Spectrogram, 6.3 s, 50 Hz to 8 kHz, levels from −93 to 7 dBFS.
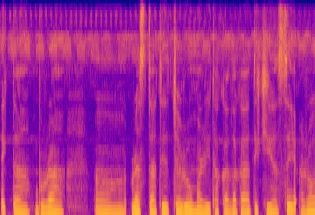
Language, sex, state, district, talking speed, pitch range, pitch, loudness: Nagamese, female, Nagaland, Dimapur, 125 wpm, 215-225 Hz, 220 Hz, -14 LUFS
